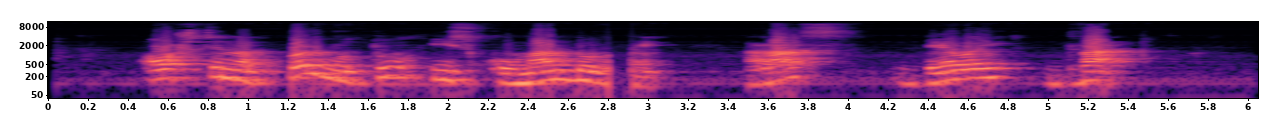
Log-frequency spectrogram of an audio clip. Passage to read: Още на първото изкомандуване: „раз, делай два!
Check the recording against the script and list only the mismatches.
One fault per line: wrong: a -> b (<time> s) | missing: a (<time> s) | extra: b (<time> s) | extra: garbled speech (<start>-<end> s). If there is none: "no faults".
no faults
